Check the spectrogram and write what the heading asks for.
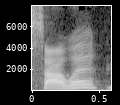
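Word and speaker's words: saw-whet: I don't know how to pronounce Sawit. – Sawit. – Sawhet. Sawit. – Sawit. – Yeah.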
